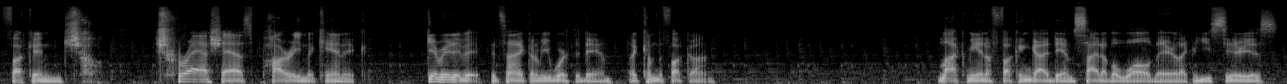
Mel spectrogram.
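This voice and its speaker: A man with an extremely deep voice commentates on his gaming in a loose, casual way. He is profane and irritated, griping constantly, with some music behind him. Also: moderate pace, darkish tone. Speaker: game streamer.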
